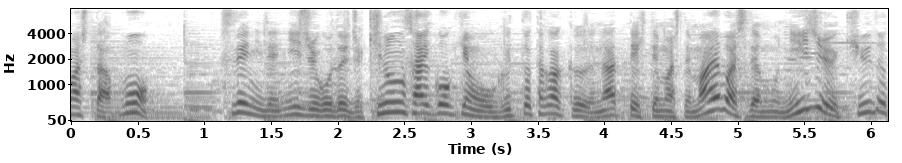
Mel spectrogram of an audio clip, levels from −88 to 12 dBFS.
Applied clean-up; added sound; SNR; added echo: none; none; none; none.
